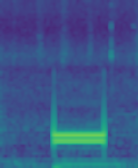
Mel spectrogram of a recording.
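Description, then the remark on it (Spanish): A single steady electronic busy tone as a WhatsApp call drops: two close pitches held together for about half a second, sounding clear and upfront over faint low background hum. “lo perdimos, ¿no? Andrés, Andrés por WhatsApp. Bueno, lo perdimos de nuevo, ya vamos a estar reconectando”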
